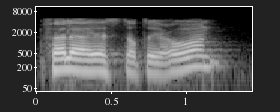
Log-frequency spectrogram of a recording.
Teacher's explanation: يعني فخم الطاء قليلا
